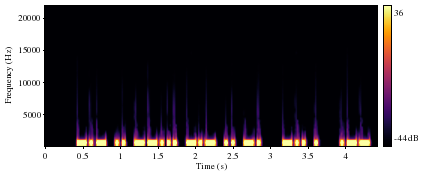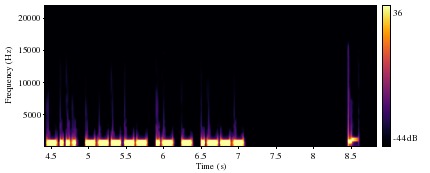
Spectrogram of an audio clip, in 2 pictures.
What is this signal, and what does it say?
Morse code, heard as a keyed tone, about 28 wpm, 700 Hz. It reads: KI7KIN DE WB0ATJ
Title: USA Callsign DE Callsign 28wpm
